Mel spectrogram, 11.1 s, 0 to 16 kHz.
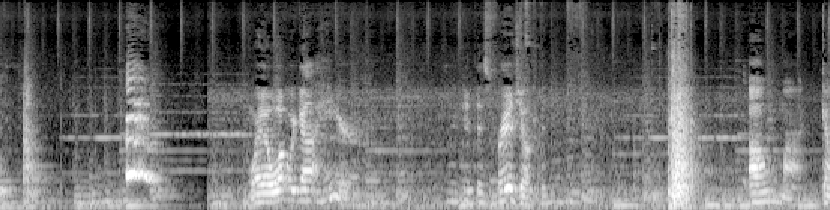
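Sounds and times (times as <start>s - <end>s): background music: 0.0s - 11.0s
refrigerator door opening: 8.8s - 9.4s.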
